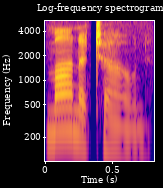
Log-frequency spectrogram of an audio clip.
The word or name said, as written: monotone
